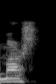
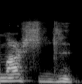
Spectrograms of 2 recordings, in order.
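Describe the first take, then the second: First: The word ends with a voiceless t sound. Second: The word ends with a voiced d sound. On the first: The speaker calls it right. "sino dicen marched" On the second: The speaker calls it wrong. "no dicen marched"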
